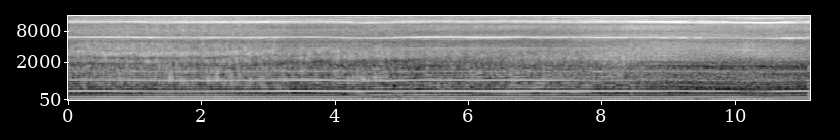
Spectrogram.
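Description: A Blade 500X RC helicopter hovers steadily with its rotor tuned down, a continuous whine with strong tonal harmonics over a whirring blade drone, close and loud for the whole stretch without pause.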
